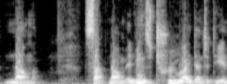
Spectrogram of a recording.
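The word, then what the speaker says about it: Sat Nam: to be in my mind using the mantra Satnam spelled SAT as in Sat but pronounced such and num n AM but pronounced naam Satnam it means true identity and it's a common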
